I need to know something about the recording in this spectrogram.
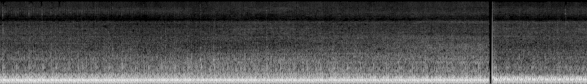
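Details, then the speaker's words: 1967 body-swap Mustang with 3.0 engine that stalls and floods when warm, running with breathers instead of factory intake: steady low drone with idle rising and falling and a brief dropout; hunting idle, not overheating, cause unclear. "Starting to idle up and down a little, but it's doing fine. It's doing fine. We're not overheating. You can see. Just trying to find itself."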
